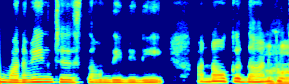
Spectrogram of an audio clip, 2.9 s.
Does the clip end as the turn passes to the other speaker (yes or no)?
no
